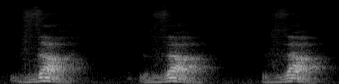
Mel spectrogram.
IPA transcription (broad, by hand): ð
